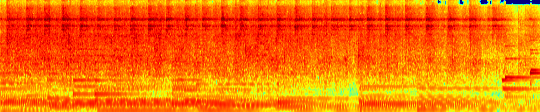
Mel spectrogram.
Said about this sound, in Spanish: Así que yo no sé si le podemos dar un aplauso a ese invitado especial.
